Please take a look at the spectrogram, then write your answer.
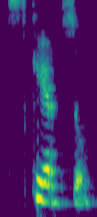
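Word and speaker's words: scherzo: Um, another one, scarzo.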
